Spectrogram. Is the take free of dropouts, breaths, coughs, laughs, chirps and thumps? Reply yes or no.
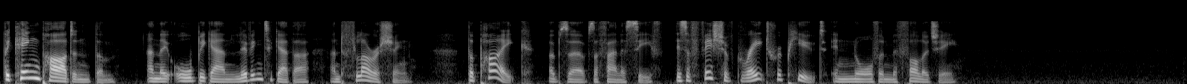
yes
